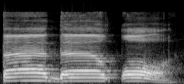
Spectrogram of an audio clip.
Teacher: lisan kita itu bertemu dengan tempat tumbuhnya gigi seri. Nah inilah tempat keluarnya 3 huruf yaitu ta, da, to.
